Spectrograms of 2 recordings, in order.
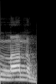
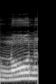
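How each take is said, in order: First: The vowel is a short 'uh' sound. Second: The vowel is a long 'oh' sound. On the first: The speaker calls it right. "इसको नन बोलते हैं" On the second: The speaker calls it wrong. "इसको नोन नहीं बोलते हैं"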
